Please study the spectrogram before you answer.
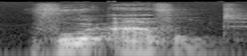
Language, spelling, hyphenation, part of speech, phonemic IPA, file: Dutch, vooravond, voor‧avond, noun, /ˈvoːrˌaː.vɔnt/, Nl-vooravond.ogg
- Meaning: 1. early evening 2. eve (evening before)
